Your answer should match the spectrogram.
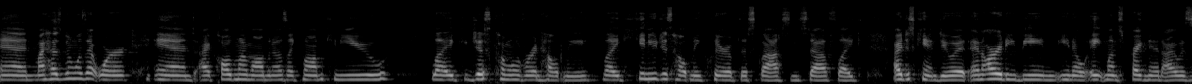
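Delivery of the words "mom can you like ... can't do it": put-on tearful pleading. A pregnant woman retells calling her mom for help with broken glass, retelling tearful pleading. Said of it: "I'm literally like crying".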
